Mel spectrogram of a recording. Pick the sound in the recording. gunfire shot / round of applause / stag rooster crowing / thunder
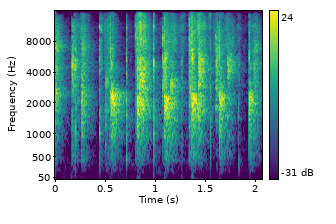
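round of applause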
